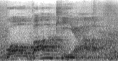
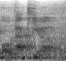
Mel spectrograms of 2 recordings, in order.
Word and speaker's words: Wolbachia: And it's pronounced Wbakia. Um, although some say Wbakia, Jack and Steph.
